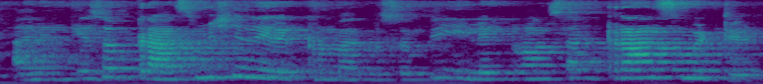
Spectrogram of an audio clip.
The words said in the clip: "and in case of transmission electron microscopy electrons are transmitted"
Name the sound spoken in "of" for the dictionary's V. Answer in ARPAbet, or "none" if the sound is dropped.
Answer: B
